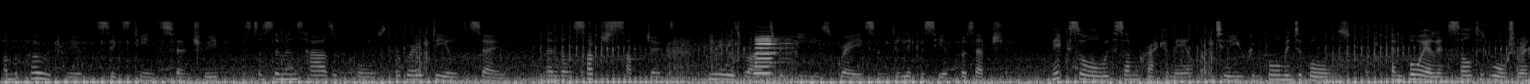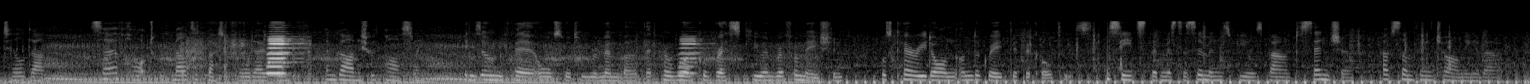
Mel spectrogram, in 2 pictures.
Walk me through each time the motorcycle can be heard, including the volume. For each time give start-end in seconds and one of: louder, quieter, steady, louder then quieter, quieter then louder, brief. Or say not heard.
0.0-30.5 steady.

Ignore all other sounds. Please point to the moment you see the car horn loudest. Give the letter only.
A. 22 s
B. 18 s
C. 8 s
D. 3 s
B.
